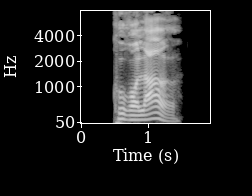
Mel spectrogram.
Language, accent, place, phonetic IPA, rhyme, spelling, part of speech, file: German, Germany, Berlin, [koʁɔˈlaːɐ̯], -aːɐ̯, Korollar, noun, De-Korollar.ogg
- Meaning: corollary (proposition which follows easily)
